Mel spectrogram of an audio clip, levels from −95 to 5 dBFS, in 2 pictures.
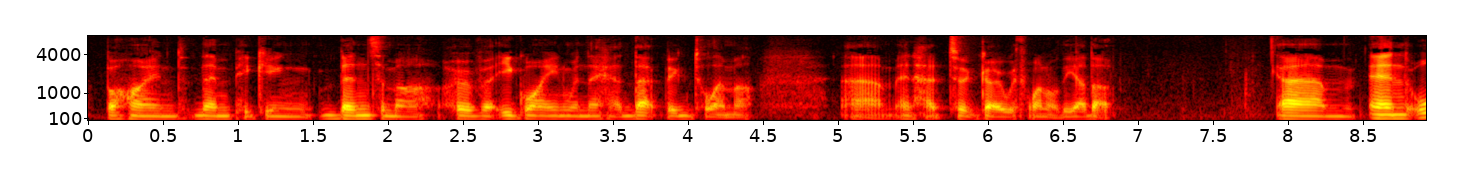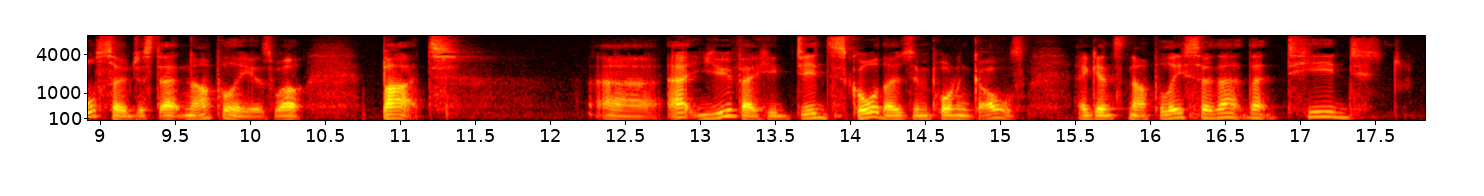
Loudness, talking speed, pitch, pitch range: -29 LUFS, 155 wpm, 110 Hz, 100-125 Hz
